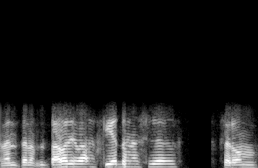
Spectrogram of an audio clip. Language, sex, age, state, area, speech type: Sanskrit, male, 18-30, Chhattisgarh, urban, conversation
